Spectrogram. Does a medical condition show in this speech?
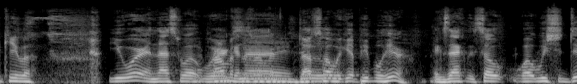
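No.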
